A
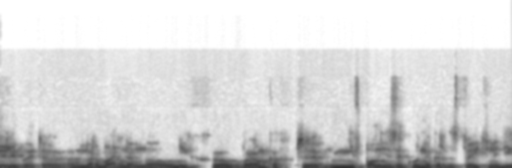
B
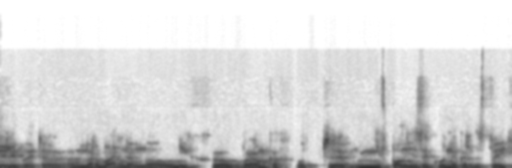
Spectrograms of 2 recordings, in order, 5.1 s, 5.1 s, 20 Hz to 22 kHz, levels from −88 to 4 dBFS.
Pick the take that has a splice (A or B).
A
